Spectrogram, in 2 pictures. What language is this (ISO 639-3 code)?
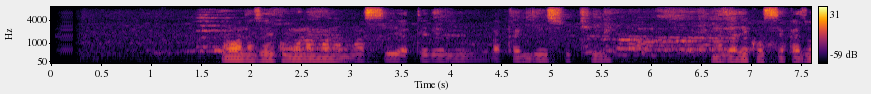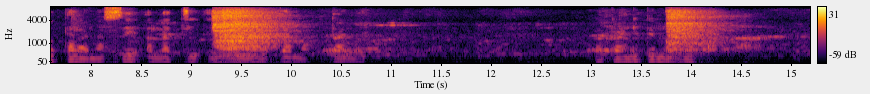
lin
